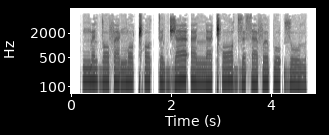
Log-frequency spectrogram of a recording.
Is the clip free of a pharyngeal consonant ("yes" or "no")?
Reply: yes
